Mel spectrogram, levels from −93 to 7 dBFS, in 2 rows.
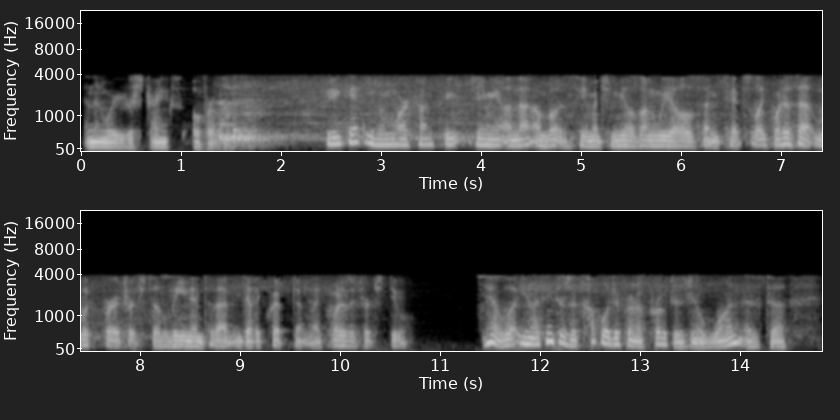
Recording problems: garbled, watery; badly; nothing above 4 kHz
muffled; very slightly; fading above 3 kHz
household noises; noticeable; throughout; 10 dB below the speech

